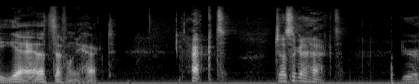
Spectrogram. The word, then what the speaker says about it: Hecht: Oh, how would you pronounce that? H E C H T.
